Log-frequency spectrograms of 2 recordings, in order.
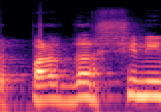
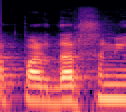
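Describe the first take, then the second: First: प्रदर्शनी with "shi" before the final "ni"; wrong form of प्रदर्शनी. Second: प्रदर्शनी with "sha" before "ni"; correct form प्रदर्शनी. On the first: Teacher showing the vowel error, प्रदर्शनी said "pradarshini". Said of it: "प्रदर्शनी नहीं होता है". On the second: Teacher correcting the vowel error, प्रदर्शनी with "shani". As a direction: say प्रदर्शनी as "pradarshani". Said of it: "प्रदर्शनी होता है". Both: Shown as a demonstration.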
